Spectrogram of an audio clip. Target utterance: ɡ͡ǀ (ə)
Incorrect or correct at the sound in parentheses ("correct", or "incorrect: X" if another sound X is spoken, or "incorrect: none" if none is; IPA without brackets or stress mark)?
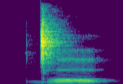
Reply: incorrect: əː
